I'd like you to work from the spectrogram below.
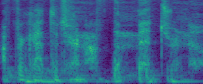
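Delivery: hushed whisper. A podcast host at the start of an episode, whispering. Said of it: "Why am I whispering?".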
